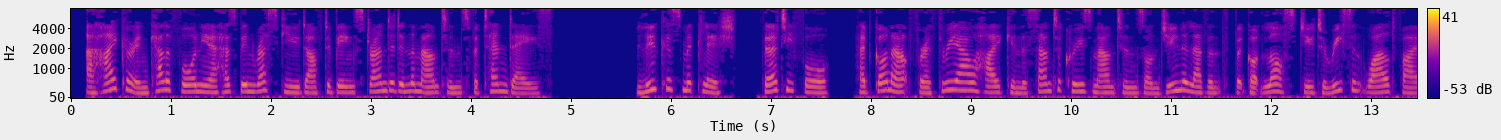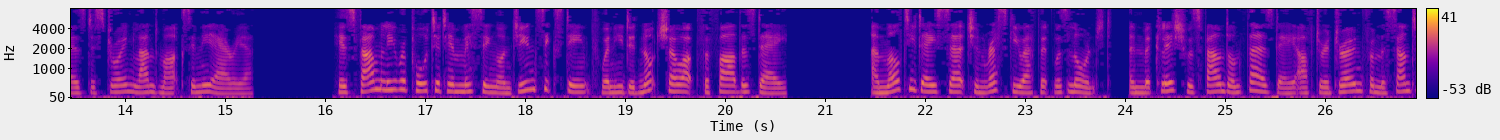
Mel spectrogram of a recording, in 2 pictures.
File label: English FAST Reading; Hiker Rescued After 10 Days Stranded in Mountains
